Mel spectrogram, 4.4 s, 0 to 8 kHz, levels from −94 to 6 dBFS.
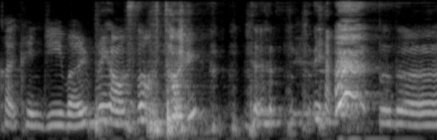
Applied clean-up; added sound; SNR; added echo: none; none; none; reverberation time 0.8 s.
